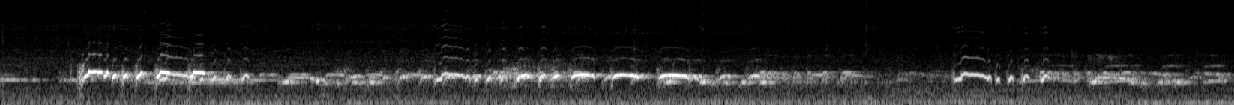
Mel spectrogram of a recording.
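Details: Local zebra doves, male and female, answering each other in near-continuous calling: dense runs of quick clipped coos for most of the clip, a brief lull, then another burst.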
